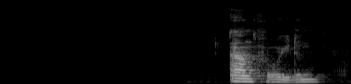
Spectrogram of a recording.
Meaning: inflection of aangroeien: 1. plural dependent-clause past indicative 2. plural dependent-clause past subjunctive
- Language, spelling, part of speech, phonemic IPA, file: Dutch, aangroeiden, verb, /ˈaŋɣrʏjdə(n)/, Nl-aangroeiden.ogg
